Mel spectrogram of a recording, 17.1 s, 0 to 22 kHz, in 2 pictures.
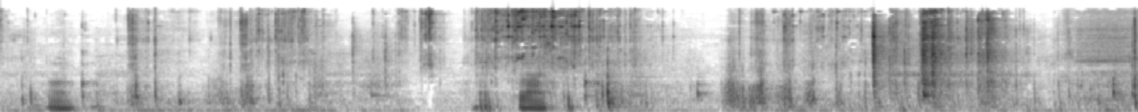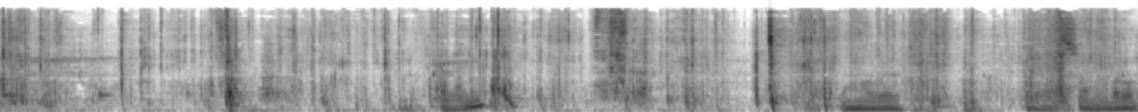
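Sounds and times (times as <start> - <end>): plastic film tearing and crinkling: 8.5 - 17.0.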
